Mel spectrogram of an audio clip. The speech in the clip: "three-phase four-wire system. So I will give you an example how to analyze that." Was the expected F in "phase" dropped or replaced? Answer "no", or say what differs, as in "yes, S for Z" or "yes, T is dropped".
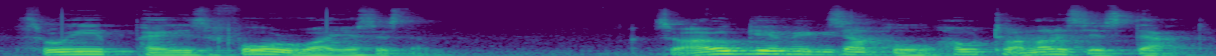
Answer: yes, P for F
